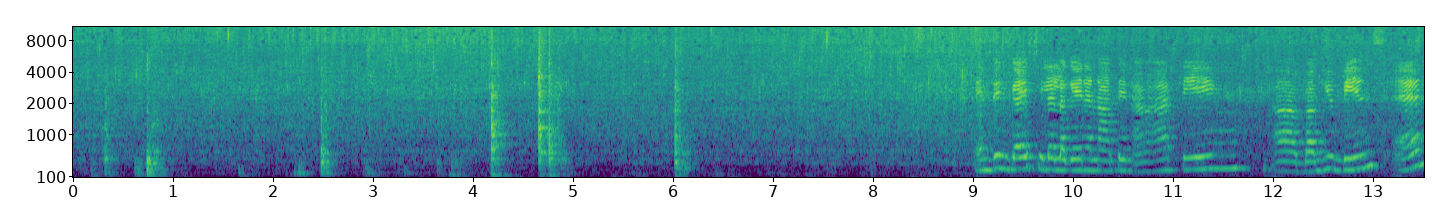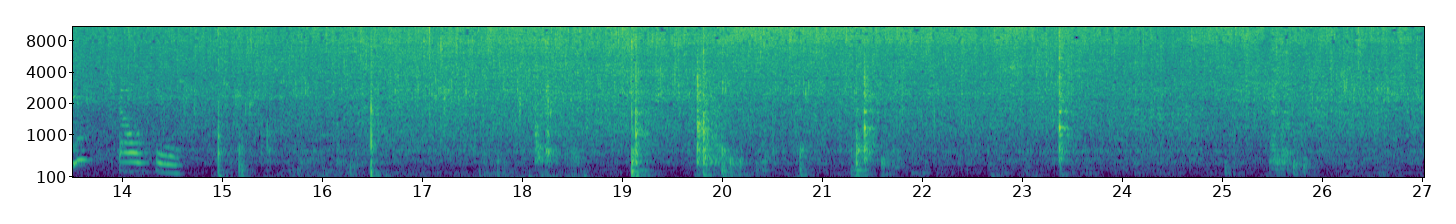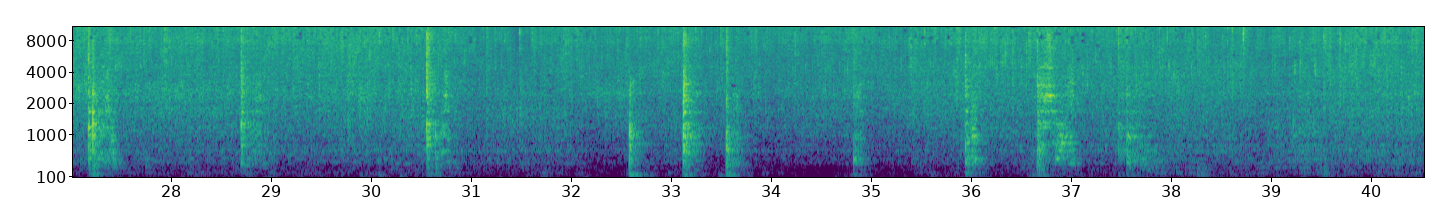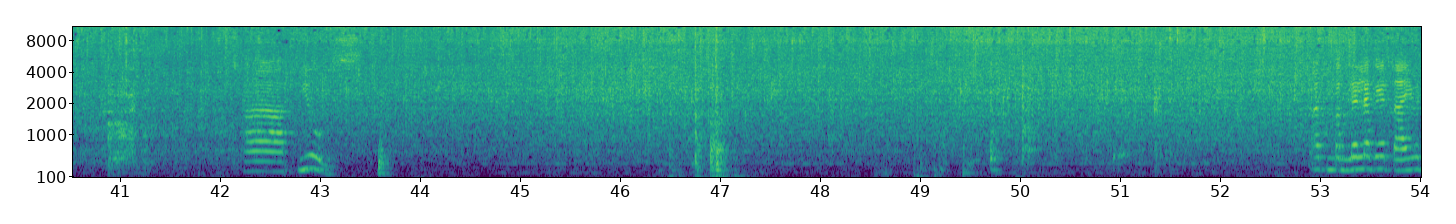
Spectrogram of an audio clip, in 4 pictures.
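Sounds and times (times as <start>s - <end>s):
food sizzling in a skillet: 0.0s - 54.0s
metal spoon scraping a pan: 18.0s - 21.9s, 25.0s - 28.0s, 28.6s - 29.2s, 30.4s - 31.0s, 35.8s - 38.1s, 40.8s - 41.5s.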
